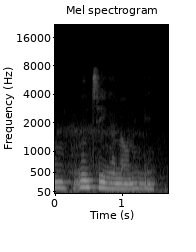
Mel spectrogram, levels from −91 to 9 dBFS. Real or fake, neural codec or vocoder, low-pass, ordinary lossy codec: real; none; none; none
